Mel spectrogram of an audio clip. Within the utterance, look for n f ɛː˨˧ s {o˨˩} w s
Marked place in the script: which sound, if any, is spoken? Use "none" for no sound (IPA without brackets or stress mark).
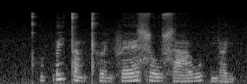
o˨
